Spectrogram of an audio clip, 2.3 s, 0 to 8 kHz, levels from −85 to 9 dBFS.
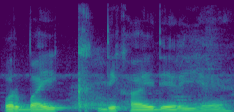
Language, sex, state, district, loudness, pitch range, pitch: Hindi, male, Uttar Pradesh, Saharanpur, -17 LUFS, 100-105 Hz, 100 Hz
